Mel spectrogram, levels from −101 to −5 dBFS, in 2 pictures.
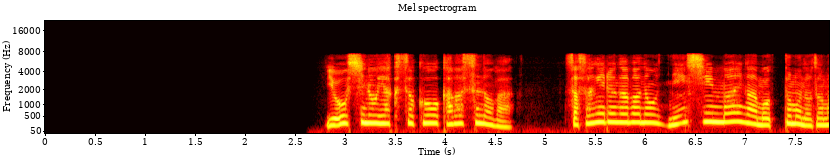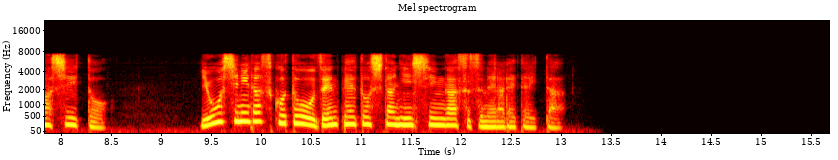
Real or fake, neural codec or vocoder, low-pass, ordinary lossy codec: fake; codec, 44.1 kHz, 7.8 kbps, Pupu-Codec; 7.2 kHz; none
